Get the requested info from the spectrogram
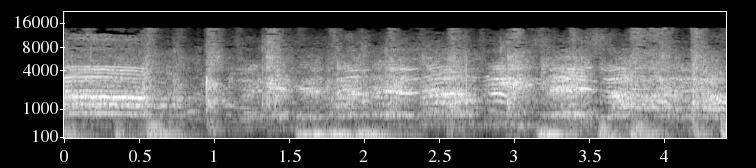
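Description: Live band music with a crowd of audience members loudly singing along, heard from among the audience.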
